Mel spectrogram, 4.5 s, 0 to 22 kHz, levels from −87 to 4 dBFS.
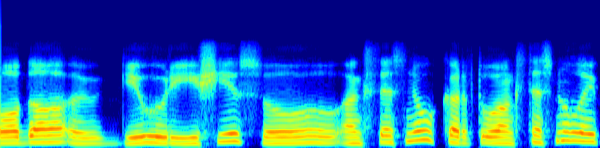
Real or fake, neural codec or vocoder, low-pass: fake; codec, 16 kHz, 0.3 kbps, FocalCodec; 7.2 kHz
